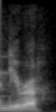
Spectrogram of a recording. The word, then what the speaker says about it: Naira: saying it right naira is it naira or nirra uh either one I say naira though naira thank you naira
